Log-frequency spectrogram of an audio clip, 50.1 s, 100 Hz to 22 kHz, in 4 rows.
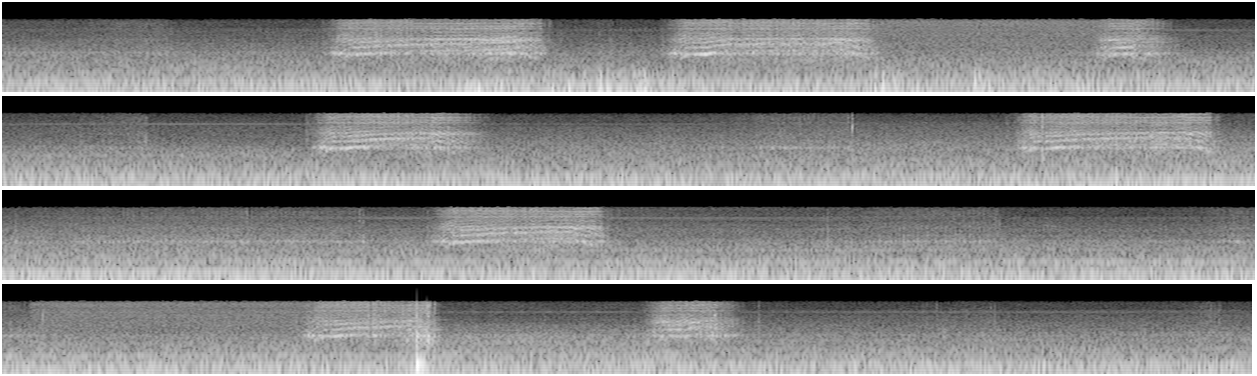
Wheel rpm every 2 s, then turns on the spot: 10, 40, 90, 90, 40, 20, 10, 20, 60, 0, 10, 90, 30, 20, 40, 60, 0, 10, 10, 0, 80, 10, 30, 0, 0.
0-2 8-10 20-22 24-28 34-36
